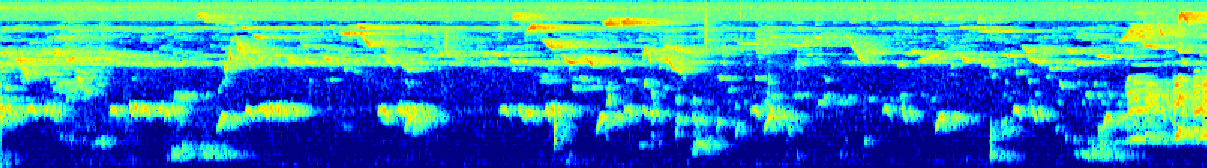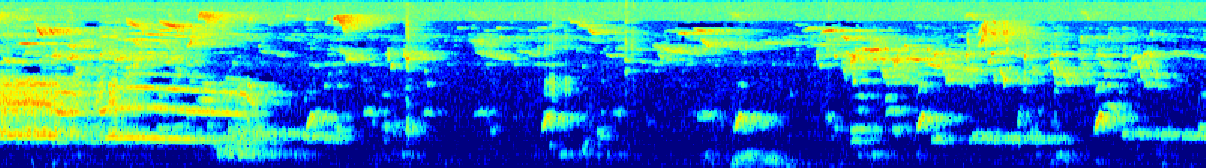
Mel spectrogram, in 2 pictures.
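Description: Many wild birds chirping and calling in short, overlapping notes. About eight seconds in, a louder call with several pitches rises above them and lasts around two seconds.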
